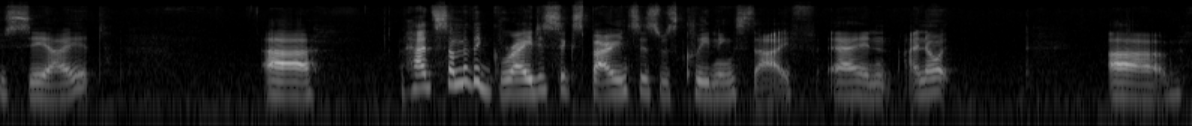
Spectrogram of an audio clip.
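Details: Adult woman with receptive and expressive aphasia and apraxia of speech after a brain injury from a fall, speaking more than four years after the injury (aphasia with apraxia of speech)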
